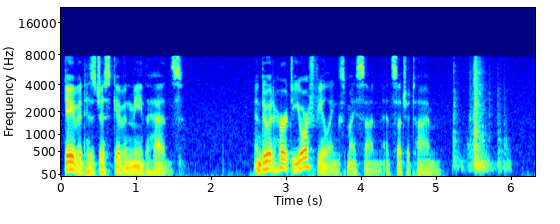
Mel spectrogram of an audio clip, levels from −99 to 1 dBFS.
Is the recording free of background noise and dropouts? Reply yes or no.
no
